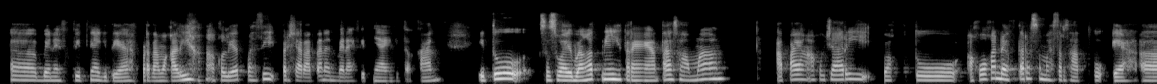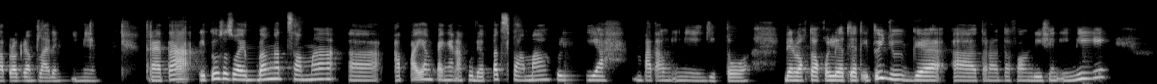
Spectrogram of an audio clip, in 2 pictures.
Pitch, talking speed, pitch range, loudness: 195 Hz, 165 wpm, 180-225 Hz, -20 LUFS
